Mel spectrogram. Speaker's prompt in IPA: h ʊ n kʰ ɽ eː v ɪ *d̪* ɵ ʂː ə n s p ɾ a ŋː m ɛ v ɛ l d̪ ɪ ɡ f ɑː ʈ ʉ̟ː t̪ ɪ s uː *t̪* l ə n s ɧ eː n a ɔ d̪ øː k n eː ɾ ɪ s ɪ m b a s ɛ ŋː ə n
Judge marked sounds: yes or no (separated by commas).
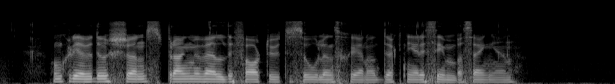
yes, no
